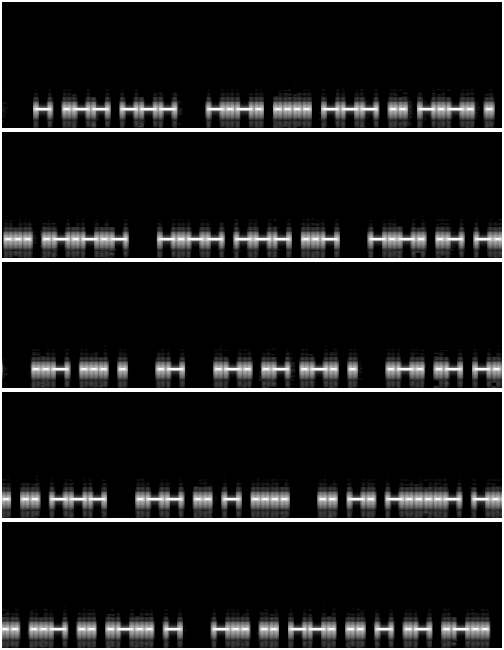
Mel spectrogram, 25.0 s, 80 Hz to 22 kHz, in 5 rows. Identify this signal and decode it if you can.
Morse code, heard as a keyed tone, about 25 wpm, 600 Hz. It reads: TWO CHOICES. YOU CAN USE A RARE RADIO WITH IN-BUILT DIGITAL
